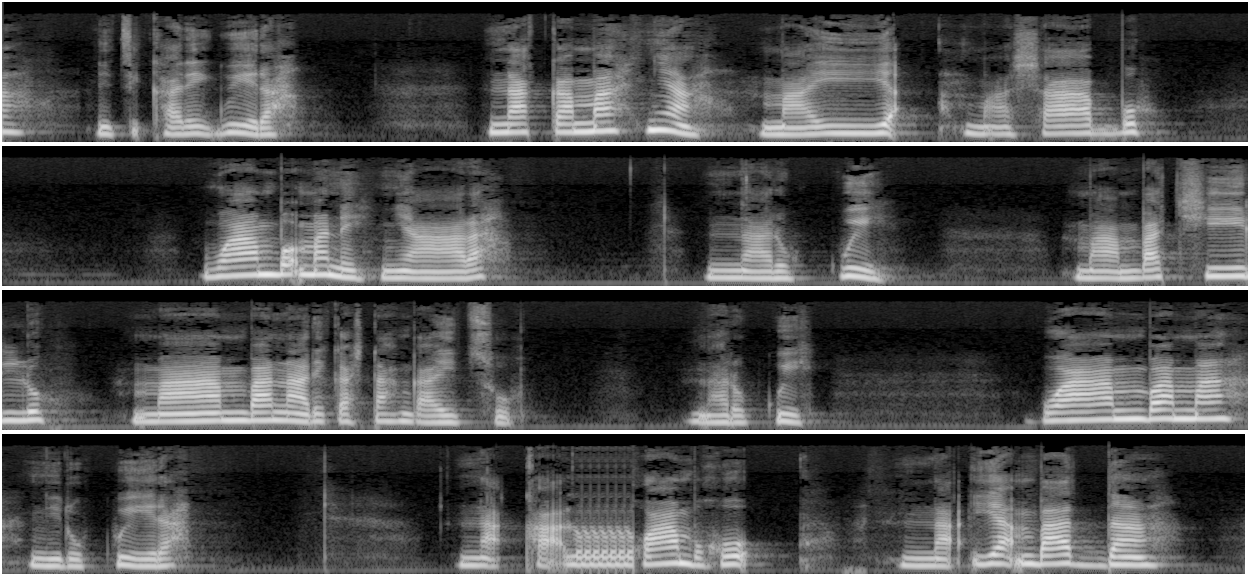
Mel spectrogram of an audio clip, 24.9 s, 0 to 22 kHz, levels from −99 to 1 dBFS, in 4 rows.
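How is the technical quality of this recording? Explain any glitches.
A single glitch stands out, near the end of the speech. From 21.59 s to 21.85 s a system hang loop occurs: the computer stalled while the audio hardware kept replaying its ring buffer, so one 42.67 ms slice, which fits a 2048-sample buffer, repeats six times, a stutter at 23.4 Hz. About a third of a second of audio is lost. A waveform shows identical blocks side by side, and a spectrogram shows vertical seams 42.67 ms apart.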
